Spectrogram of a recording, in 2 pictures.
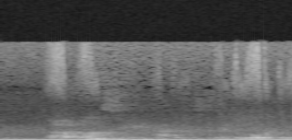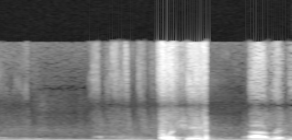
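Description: A man speaks with animation at a distance in a large echoing hall.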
